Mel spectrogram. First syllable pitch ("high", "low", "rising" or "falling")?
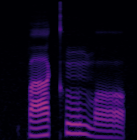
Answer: rising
